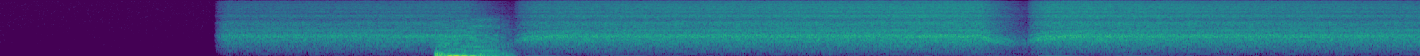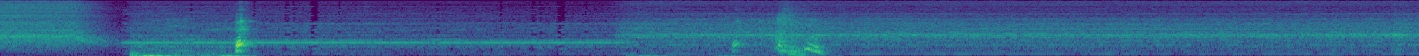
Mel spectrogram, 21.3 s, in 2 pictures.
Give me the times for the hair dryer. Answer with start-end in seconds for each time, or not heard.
1.6-21.2.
